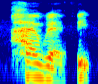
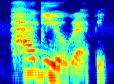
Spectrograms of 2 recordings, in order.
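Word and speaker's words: hagiography: यहाँ पे एक वर्ड है जिसको आप दो तरीकों से प्रोनाउंस करते हैं, हायोग्राफी और दूसरा हैगियोग्राफी। तो हायोग्राफी ब्रिटिश एक्सेंट में आप इसको बयान कर सकते हैं, प्रोनाउंस कर सकते हैं, और इसको हैगियोग्राफी जो है वो अमेरिकन एक्सेंट में इसको प्रोनाउंस कर सकते हैं। इसलिए मैं ज्यादा स्ट्रेस ब्रिटिश एक्सेंट पे देता हूं, क्योंकि मैंने ब्रिटिश एक्सेंट सीखा है, इसलिए मैं इसको हायोग्राफी ही पढ़ूंगा।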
